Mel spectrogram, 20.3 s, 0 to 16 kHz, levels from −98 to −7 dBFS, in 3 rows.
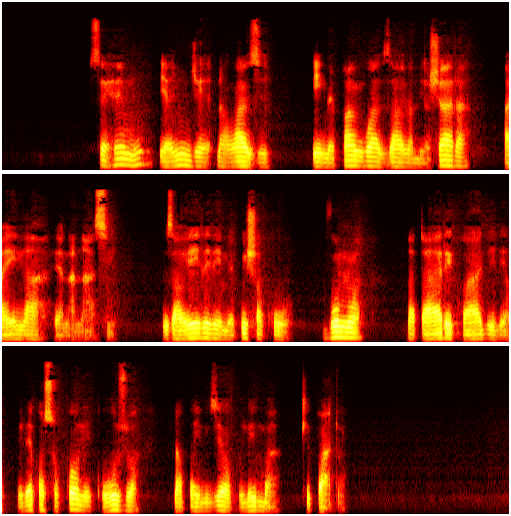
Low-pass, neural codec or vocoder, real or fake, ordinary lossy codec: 14.4 kHz; autoencoder, 48 kHz, 32 numbers a frame, DAC-VAE, trained on Japanese speech; fake; MP3, 48 kbps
